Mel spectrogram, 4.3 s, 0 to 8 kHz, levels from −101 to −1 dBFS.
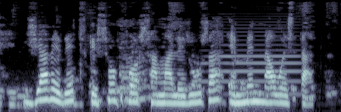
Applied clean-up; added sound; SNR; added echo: none; Wind instrument, woodwind instrument; 20 dB; none.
